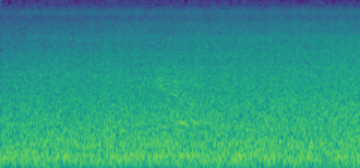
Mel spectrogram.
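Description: A small waterfall on a hike in Sequoia country rushes with steady broadband white-noise spray, close and continuous with no pauses.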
